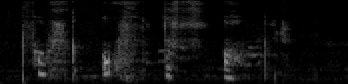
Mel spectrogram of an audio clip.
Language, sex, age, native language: Icelandic, female, 8, Icelandic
